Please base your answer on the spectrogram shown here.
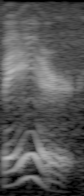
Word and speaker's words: bear: It's a bear. Bear. E-A here, we pronounce A. B-air. Bear.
